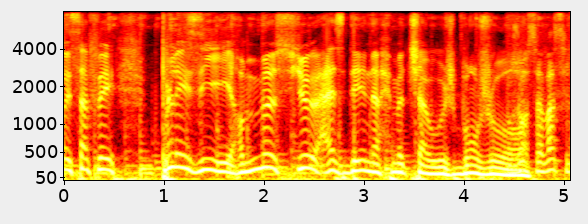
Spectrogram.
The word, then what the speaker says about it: Azzeddine Ahmed-Chaouch: est de retour et ça fait plaisir Monsieur hasd Ahmed chou bonjour bonjour ça va c'est la première fois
